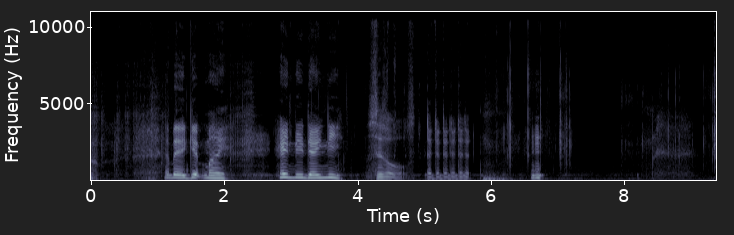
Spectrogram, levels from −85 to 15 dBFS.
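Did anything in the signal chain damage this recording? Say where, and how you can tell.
No, no signal-chain damage heard.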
